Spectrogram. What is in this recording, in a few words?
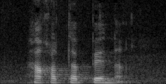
"be prepared", Nukuoro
